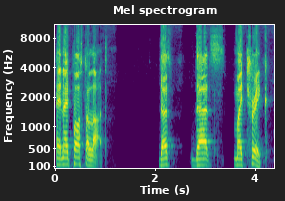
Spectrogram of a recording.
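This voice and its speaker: A man's voice: medium pitch, flat delivery, slow pace, fairly bright tone. A man chatting casually as a podcast guest in non-native English, often repeating words and restarting his phrases. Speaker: podcast guest, airsoft video creator. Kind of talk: casual interview chat.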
